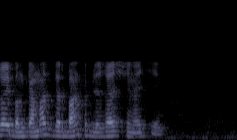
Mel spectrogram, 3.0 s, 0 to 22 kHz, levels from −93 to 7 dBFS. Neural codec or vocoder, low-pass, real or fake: none; 3.6 kHz; real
